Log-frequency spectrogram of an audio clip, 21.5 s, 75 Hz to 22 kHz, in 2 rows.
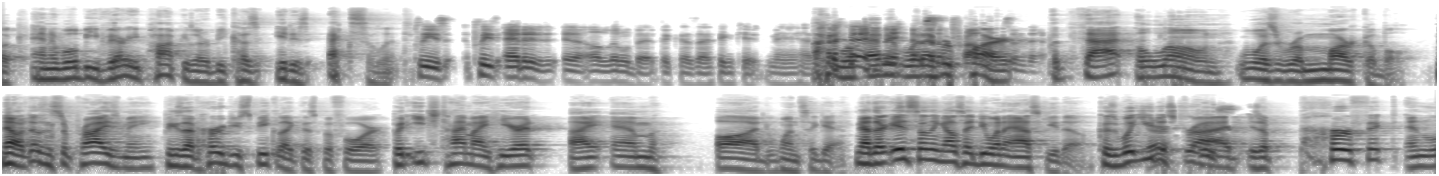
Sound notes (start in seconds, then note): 5.9 laughing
